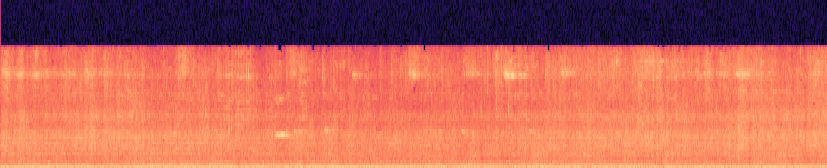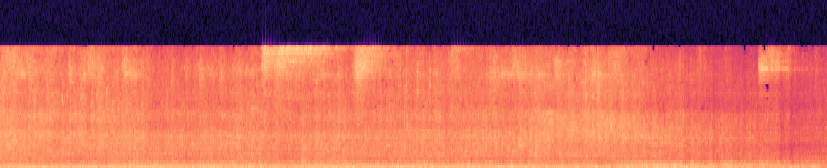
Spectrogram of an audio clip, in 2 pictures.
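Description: A long rake of covered goods wagons passing close alongside on the next track: a steady loud rumble and rattle of freight wagon wheels clattering over the rail joints, with a few faint high wheel squeals. It eases off near the end as the brake van goes by.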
